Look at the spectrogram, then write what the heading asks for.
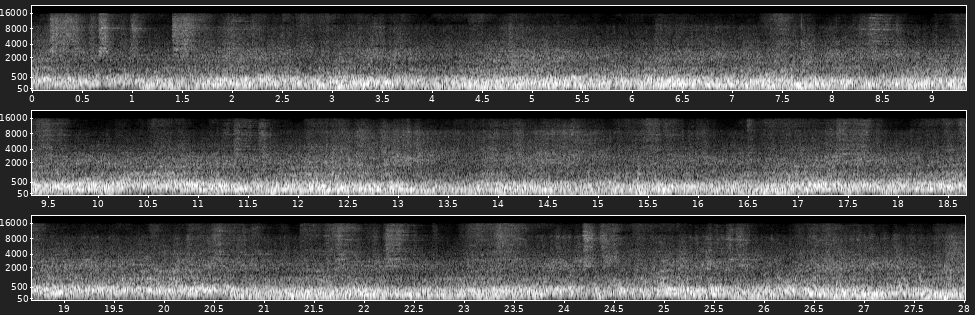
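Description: Loud, steady rumble of a freight train's tank cars rolling past on steel wheels, with irregular clicks and clanks from the wheels and couplings.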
